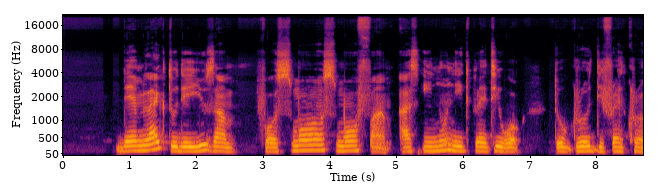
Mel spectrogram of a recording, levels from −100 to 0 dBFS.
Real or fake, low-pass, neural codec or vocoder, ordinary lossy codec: fake; none; vocoder, 48 kHz, 128 mel bands, Vocos; none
